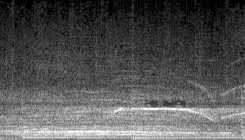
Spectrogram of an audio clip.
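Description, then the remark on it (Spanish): An audience stands and shouts and cheers loudly to the Lord, many voices overlapping in a sustained roar with high whoops, over steady held keyboard tones underneath. “Es más, ponte de pie y dale un grito de gloria.”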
